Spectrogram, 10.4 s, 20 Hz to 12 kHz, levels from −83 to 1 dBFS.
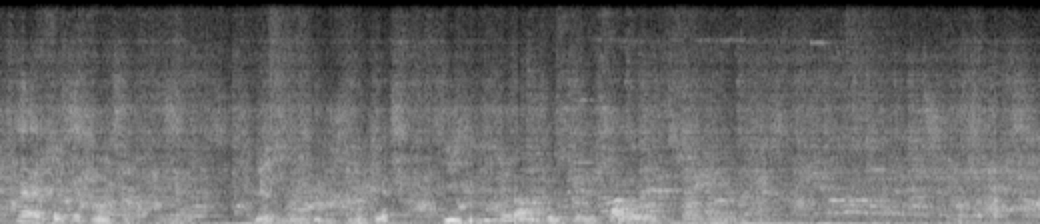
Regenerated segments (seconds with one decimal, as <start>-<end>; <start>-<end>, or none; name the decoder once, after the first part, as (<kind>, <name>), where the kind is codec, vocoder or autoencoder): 0.0-1.9 (codec, SNAC); 2.4-5.2; 7.5-8.1; 9.5-10.4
